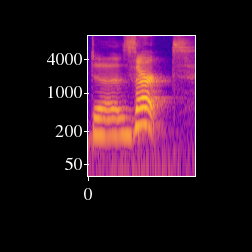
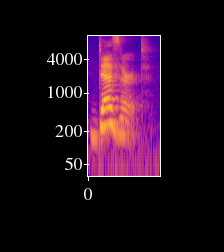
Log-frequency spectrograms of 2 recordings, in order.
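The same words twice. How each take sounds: First: "dessert" with a strong long SERT; reduced "de", punched "SERT" in "dessert"; second-syllable stress. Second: "Desert" with a loud DES; strong "Des", falling "ert"; first-syllable stress. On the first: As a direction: put the weight on the end of "dessert". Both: Shown as a demonstration. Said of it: "only changing the stress".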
